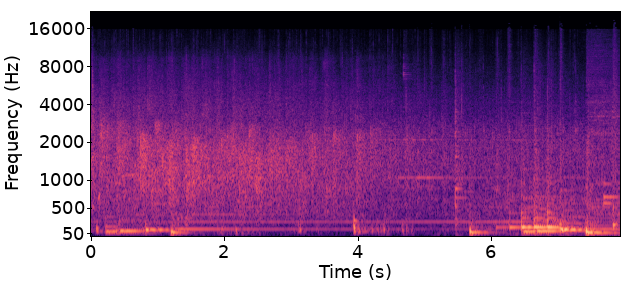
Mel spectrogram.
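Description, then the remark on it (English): An audience at Chamber on Tap, a live event hosted by the Greater Saskatoon Chamber of Commerce, applauds in a dense, steady wash of many hands clapping for several seconds, with a low sustained tone humming underneath and no talking. “I will give a round of applause, and then let's open it up to some questions from the audience.”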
